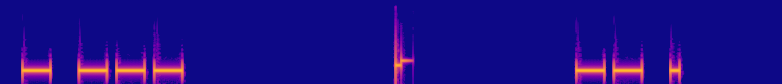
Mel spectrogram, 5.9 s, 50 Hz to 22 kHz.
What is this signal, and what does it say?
Morse code, heard as a keyed tone, about 17 wpm, 700 Hz. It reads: TO ME
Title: Two Letter Words - 17wpm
